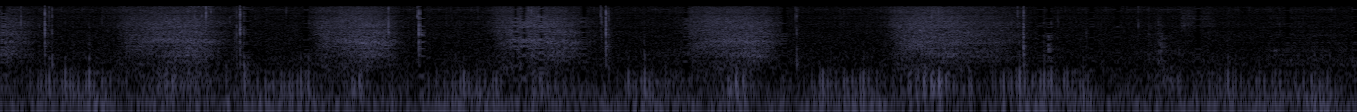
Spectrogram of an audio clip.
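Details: Continuous low purring from a short-haired house cat, Mugi or Choco, enjoying grooming with a glove during shedding season. Regular rasping glove strokes sweep over the purr about once a second.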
